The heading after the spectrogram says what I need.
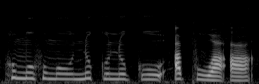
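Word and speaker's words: humuhumunukunukuāpuaʻa: It's the state fish of Hawaii, the reef triggerfish, and it is pronounced as humu humu nuku nuku apua'a.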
